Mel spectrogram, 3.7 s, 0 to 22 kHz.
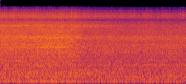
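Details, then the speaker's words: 1968 Chevelle, freshened 383 stroker V8: settles into a smooth, even low-rumble idle with no knocks, ticks or misses. Engine sounds good. "The engine sounds good."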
